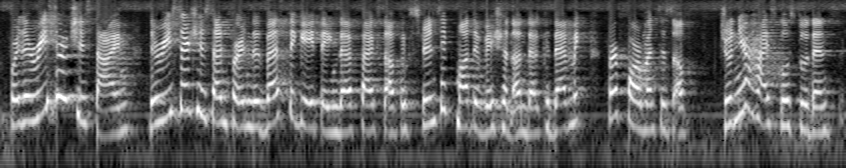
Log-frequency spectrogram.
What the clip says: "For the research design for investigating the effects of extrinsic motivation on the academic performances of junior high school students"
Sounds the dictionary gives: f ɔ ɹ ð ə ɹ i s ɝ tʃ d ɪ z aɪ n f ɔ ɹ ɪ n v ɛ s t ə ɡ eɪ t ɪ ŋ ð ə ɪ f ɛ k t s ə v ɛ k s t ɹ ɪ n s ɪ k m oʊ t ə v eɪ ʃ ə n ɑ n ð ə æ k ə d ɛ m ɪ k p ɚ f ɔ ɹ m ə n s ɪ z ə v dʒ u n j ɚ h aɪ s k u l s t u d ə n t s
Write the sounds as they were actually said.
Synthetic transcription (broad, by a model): f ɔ ɹ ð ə ɹ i s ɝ tʃ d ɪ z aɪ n f ɔ ɹ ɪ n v ɛ s t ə ɡ eɪ t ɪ ŋ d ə ɪ f ɛ k t s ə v ɛ k s t ɹ ɪ n s ɪ k m oʊ t ə v eɪ ʃ ə n ɑ n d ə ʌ k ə d ɛ m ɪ k p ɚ f ɔ ɹ m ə n s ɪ s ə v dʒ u n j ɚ h aɪ s k u l s t u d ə n t s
